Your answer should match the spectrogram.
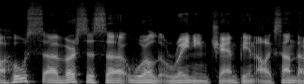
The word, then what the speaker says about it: Ahues: game from round 9, Ahues, or rather Karl Ahues, I think I've been mispronouncing it so far, it's Karl Ahues versus world reigning champion Alexander Alekhine.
